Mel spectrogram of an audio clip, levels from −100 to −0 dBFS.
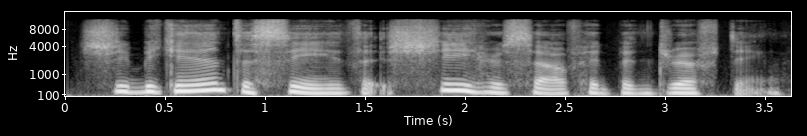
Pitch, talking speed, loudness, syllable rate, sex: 175 Hz, 165 wpm, -17 LUFS, 3.7 syllables/s, female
